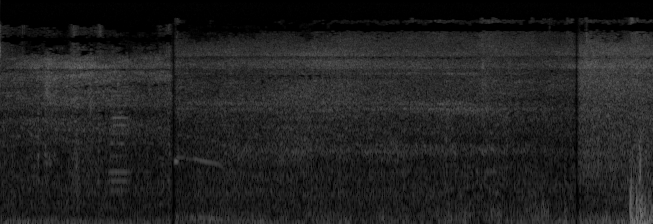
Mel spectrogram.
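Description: Steady outdoor background noise: a low rumble with hiss, with a few faint short tones about a second in.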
